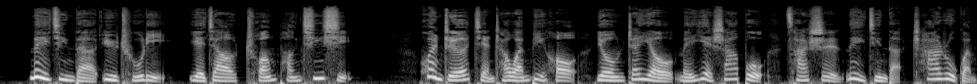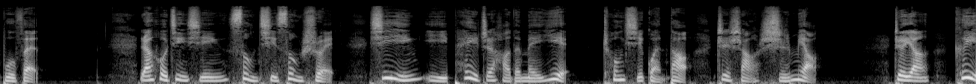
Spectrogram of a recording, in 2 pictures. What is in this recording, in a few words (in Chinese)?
女 解说专题, 清洗消毒内镜步骤解说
